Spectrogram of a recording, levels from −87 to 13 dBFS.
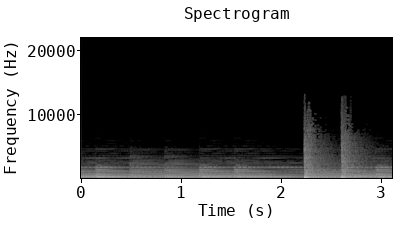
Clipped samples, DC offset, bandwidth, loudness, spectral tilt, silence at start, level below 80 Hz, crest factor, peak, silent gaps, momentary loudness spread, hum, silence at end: under 0.1%; under 0.1%; 12 kHz; -29 LUFS; -6.5 dB/octave; 0 s; -62 dBFS; 22 dB; -8 dBFS; none; 5 LU; none; 0 s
